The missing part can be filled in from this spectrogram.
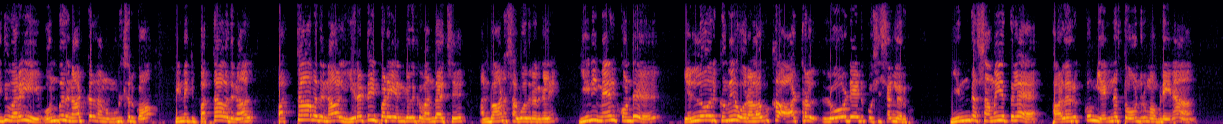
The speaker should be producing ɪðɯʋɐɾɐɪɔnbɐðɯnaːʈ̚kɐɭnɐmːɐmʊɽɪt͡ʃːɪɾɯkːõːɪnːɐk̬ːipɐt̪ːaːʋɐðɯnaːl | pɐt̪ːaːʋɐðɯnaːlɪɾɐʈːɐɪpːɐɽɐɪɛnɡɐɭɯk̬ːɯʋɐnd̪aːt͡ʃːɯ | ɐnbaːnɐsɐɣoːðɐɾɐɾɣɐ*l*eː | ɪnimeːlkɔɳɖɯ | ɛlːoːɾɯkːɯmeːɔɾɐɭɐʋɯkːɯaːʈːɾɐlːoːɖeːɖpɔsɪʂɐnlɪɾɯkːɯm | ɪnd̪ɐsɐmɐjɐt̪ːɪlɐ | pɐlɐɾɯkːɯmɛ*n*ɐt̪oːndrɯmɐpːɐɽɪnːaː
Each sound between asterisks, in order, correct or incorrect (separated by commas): incorrect, incorrect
